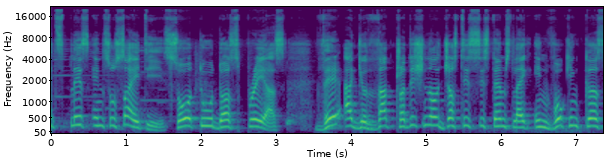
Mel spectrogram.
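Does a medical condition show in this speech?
No.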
